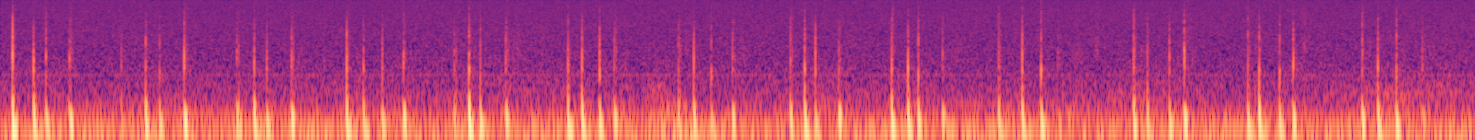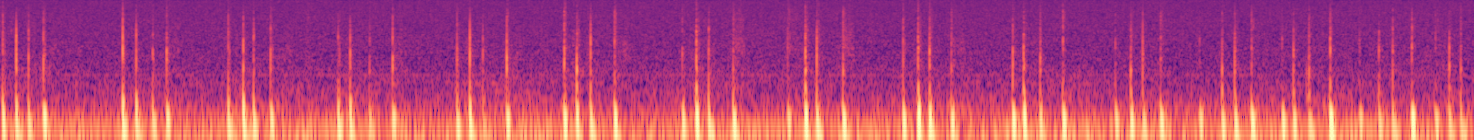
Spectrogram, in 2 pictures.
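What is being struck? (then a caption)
Polyurethane foam squishy toy. Fingertips and nails tap and scratch the surface of a watermelon-slice polyurethane foam squishy toy held close to the microphone. A quiet, steady stream of rapid, soft, dull taps with a low, muffled body is heard, each cut short with almost no ring, and faint bright scratchy clicks run between them.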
